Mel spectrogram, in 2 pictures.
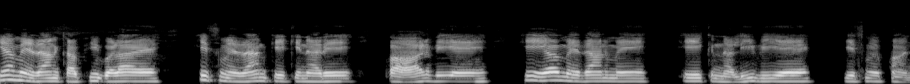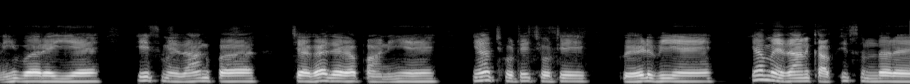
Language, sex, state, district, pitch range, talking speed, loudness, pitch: Hindi, male, Bihar, Lakhisarai, 135-150 Hz, 130 wpm, -15 LUFS, 140 Hz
